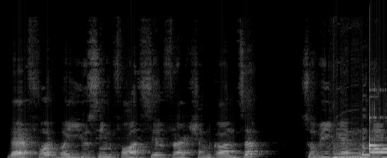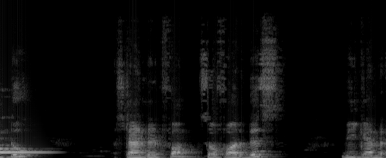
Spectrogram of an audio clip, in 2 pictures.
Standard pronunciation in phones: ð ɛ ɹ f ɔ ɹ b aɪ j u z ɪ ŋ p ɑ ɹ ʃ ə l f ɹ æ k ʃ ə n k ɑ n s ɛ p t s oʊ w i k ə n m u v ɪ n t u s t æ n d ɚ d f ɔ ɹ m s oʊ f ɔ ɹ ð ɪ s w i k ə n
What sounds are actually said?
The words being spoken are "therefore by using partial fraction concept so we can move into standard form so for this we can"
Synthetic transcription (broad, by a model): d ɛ ɹ f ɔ ɹ b aɪ j u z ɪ ŋ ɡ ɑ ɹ s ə l f ɹ æ k ʃ ə n k ɑ n s ɛ p t s oʊ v i k ə n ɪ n t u s t æ n d ɚ d f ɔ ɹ m s oʊ f ɔ ɹ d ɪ s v i k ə n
